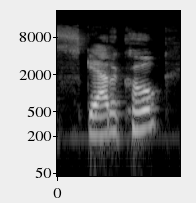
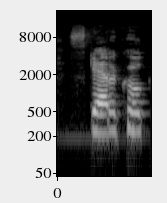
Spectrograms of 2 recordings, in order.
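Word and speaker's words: Schaghticoke: live on a dairy farm in what's called scat Coke don't try to spell it it is not for the faint of heart scat Coke New York and I live with my husband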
